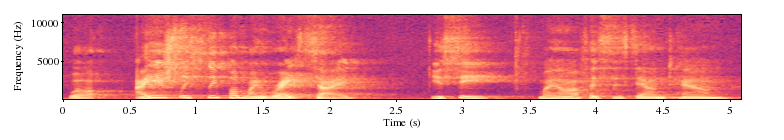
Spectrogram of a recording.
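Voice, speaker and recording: A woman's voice: medium pitch, lively intonation, a little slow, dark tone, lightly acted. A woman playing a naive, scatterbrained young roommate in a live old-time radio comedy, earnest and dim-witted. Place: live stage performance in a hall. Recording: echoey hall, live stage.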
